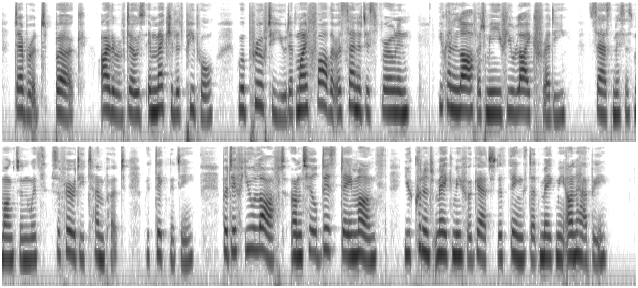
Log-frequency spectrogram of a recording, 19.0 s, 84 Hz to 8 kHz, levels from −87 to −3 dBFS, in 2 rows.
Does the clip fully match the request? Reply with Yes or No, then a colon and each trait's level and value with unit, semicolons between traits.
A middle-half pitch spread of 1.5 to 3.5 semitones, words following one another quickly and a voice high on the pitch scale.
No: narrow, 2.5 semitones; average, 175 wpm; high, 225 Hz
